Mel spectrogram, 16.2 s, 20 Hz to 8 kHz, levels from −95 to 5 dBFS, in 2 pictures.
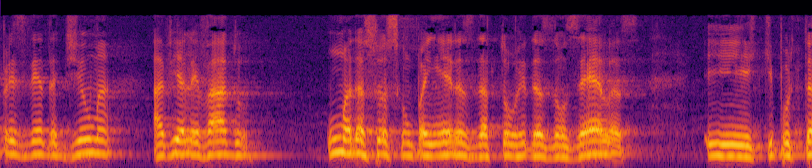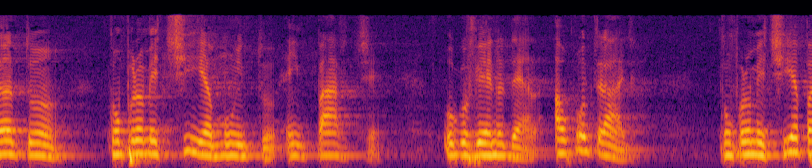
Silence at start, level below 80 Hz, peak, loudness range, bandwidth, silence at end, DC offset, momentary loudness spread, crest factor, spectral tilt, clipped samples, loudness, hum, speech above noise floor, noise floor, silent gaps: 0 s; -52 dBFS; 0 dBFS; 2 LU; 6.6 kHz; 0 s; under 0.1%; 11 LU; 16 dB; -8 dB/octave; under 0.1%; -15 LUFS; none; 37 dB; -52 dBFS; none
